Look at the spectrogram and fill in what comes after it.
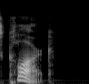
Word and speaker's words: clerk: American English does actually have the pronunciation of clerk as Clark, but it's only retained as a name, like Dick Clark or Clark Kent.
